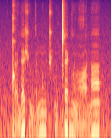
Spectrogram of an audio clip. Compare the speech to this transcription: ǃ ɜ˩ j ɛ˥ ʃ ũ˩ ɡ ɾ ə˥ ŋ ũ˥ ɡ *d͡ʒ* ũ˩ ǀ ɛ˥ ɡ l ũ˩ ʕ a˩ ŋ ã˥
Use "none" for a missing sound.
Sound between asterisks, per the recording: t͡ʃʼ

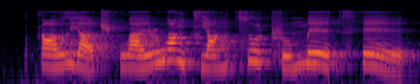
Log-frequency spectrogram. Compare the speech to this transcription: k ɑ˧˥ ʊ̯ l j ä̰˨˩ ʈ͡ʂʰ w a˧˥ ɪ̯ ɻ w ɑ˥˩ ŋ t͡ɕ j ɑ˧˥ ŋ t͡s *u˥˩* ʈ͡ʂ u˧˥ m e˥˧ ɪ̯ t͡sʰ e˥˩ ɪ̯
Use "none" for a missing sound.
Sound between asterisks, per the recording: u˥˩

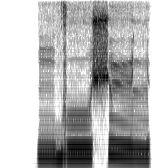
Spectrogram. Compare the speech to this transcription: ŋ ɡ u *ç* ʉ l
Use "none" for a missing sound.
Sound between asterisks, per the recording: ʃ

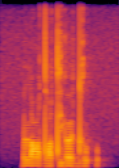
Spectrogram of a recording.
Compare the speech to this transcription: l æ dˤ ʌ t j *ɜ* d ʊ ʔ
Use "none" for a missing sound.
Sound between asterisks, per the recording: ɜ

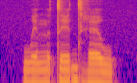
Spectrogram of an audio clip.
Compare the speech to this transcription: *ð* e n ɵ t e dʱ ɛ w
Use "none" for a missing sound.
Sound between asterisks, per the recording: w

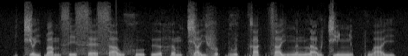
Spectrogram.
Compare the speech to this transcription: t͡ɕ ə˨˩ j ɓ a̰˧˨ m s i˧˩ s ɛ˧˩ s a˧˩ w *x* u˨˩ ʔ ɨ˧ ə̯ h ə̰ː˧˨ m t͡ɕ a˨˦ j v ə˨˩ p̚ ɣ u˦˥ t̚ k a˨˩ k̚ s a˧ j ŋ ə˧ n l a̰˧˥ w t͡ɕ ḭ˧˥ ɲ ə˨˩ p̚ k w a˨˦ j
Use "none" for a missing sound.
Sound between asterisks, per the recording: x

